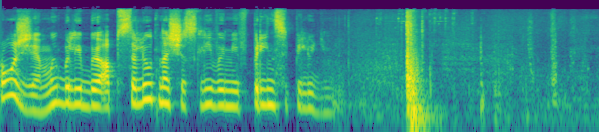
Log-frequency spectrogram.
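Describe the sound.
A voice speaks for a few seconds, then a single solid car door thumps shut, followed by faint shuffling and rustling as people settle into a car in a container village in Zaporizhzhia, about to drive toward the city centre.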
